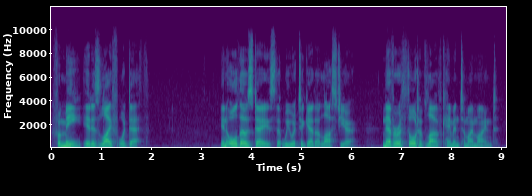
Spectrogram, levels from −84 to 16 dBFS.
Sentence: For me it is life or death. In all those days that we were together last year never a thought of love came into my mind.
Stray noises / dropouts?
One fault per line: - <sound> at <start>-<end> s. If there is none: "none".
none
